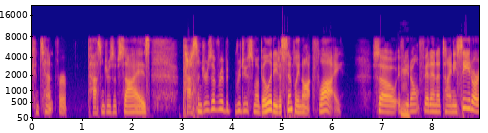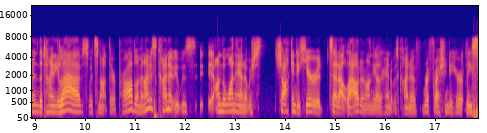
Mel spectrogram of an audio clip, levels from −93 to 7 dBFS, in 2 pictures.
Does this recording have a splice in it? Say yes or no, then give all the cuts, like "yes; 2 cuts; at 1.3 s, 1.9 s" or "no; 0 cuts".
yes; 1 cut; at 10.1 s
